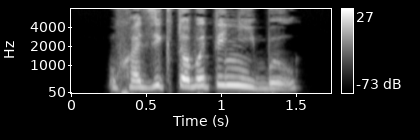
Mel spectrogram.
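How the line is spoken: Loud fierce bark. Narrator (Russian): Рявкнула, что есть мочи, желая отпугнуть непрошенного гостя

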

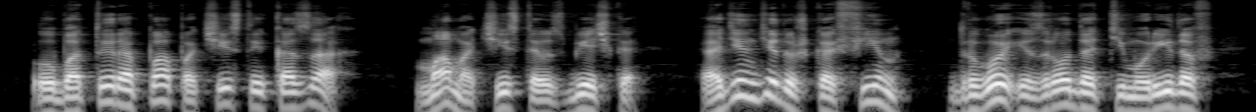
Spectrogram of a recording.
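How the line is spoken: Crisp fluent recitation. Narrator (Russian): без запинки отчеканил контрразведчик

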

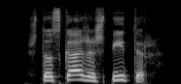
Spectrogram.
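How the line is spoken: Gloomy address. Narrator (Russian): Мрачно обратился к нему Левассер

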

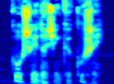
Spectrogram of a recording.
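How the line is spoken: Calm soothing man's voice. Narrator (Russian): Спокойно, будто обращаясь к ребенку, говорил мужчина

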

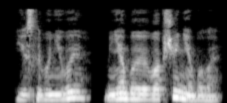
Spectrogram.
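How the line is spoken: Soft interruption. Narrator (Russian): мягко перебил

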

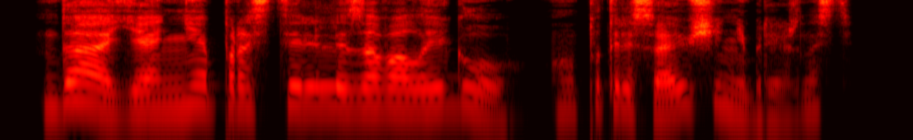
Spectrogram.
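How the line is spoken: Sigh, feigned naivety. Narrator (Russian): вздохнул я, притворившись дурачком

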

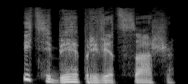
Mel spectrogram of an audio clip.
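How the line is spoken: Joyful blurt. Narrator (Russian): радостно выпалила Алина

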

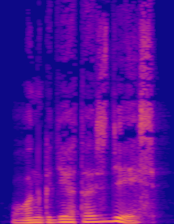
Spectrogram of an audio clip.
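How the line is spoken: Whisper. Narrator (Russian): прошептал наемник

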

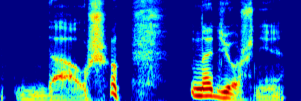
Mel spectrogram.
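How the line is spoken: Wry snort. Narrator (Russian): хмыкнул Зотов

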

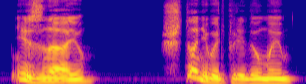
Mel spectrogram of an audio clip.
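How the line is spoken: Calm, cold. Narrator (Russian): спокойно и холодно ответила девица

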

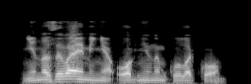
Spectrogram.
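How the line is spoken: Laughing reply. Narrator (Russian): Легионер сынов Гора рассмеялся в ответ

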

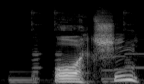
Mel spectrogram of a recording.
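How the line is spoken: Timid. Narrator (Russian): робко признался я

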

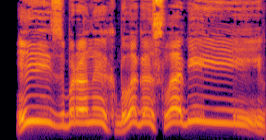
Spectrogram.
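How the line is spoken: Crowd roaring. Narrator (Russian): взревела толпа

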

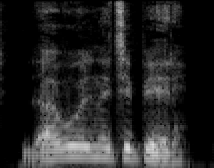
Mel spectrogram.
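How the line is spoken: Rasped. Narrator (Russian): прохрипел

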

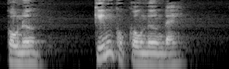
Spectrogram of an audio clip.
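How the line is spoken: Urgent call. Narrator (Vietnamese): Trần Lâm gấp giọng kêu lên nói

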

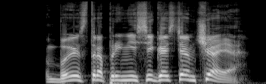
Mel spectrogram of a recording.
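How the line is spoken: Commanding shout. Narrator (Russian): Ли Фэнг закричал, приказывая

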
